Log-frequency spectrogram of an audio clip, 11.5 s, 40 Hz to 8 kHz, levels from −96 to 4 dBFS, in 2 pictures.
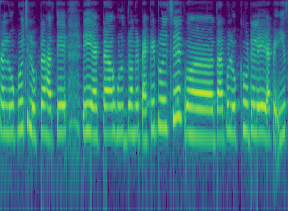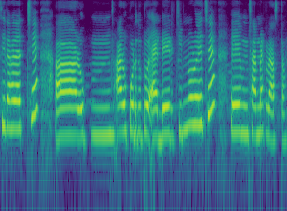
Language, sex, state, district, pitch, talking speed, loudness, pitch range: Bengali, female, West Bengal, Purulia, 280 Hz, 180 wpm, -13 LUFS, 270-310 Hz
